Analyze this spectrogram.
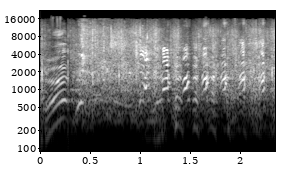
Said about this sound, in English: And there's applause and clapping. This is a binding contract.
